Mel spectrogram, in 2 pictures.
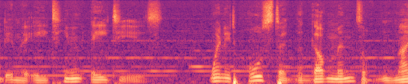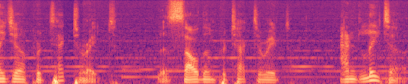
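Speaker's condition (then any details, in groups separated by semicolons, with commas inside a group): No condition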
